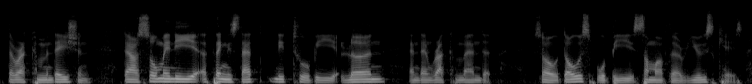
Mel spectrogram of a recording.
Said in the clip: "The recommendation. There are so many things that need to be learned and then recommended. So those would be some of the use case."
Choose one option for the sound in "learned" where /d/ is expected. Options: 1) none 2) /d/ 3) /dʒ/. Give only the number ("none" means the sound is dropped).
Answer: 2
